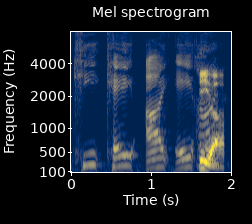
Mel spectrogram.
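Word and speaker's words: kiai: Now, why is the Kia, it's spelled K-I-A-I?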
